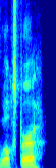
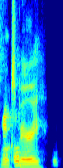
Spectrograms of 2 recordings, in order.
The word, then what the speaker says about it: Wilkes-Barre: I've always pronounced it Wilkesboro. And it's Wilkes-Barre.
